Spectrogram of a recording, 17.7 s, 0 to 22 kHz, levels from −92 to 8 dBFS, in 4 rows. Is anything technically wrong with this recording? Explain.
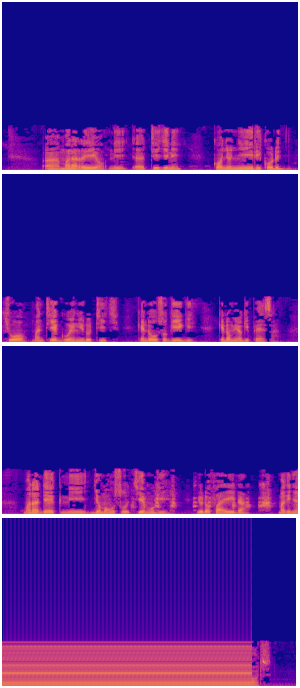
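Yes, there are two faults. Throughout the speech, the sound is watery and swirly, with smeared consonants and nothing above 5.9 kHz. This is likely heavy MP3 compression at a low bitrate, around 24 kbps. A spectrogram shows a hard ceiling at 5.9 kHz and flickering, patchy upper bands.

From 13.34 s to 17.06 s, a system hang loop takes over. The hardware keeps replaying one 20 ms stretch of audio 186 times, which produces a steady 50 Hz buzz. The waveform shows identical repeating cycles, and the spectrogram shows evenly spaced horizontal lines at multiples of 50 Hz.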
